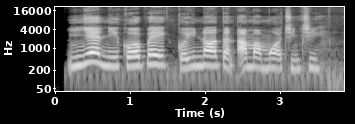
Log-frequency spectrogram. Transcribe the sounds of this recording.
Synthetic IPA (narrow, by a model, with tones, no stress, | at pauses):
n̩˦ɲe˦˨ni˨ko˨˦pe˦i˦ko˨i˦nɔ˦tə˨na̰˦ma˨mwɔ˦˨t͡ʃi˨n̩˦t͡ʃi˦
